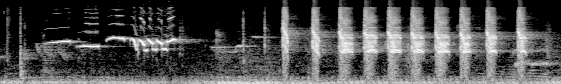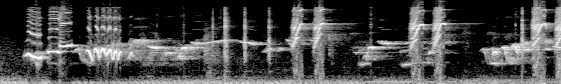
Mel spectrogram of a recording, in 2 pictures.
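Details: White-rumped shama singing its provoking fighting song: whistled phrases, a long fast train of loud sharp chips, then rich varied warbles and slurred whistles.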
